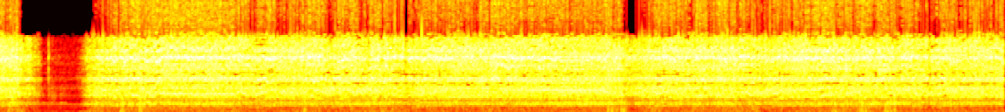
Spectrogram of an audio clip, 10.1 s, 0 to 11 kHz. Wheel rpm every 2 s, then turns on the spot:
130, 200, 200, 180, 200.
none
